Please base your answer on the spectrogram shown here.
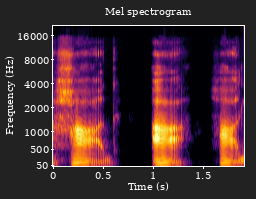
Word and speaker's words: hog: Now, it's interesting because it's an O. It's HOG, pero se pronuncia más como una A. Hog. Hog.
